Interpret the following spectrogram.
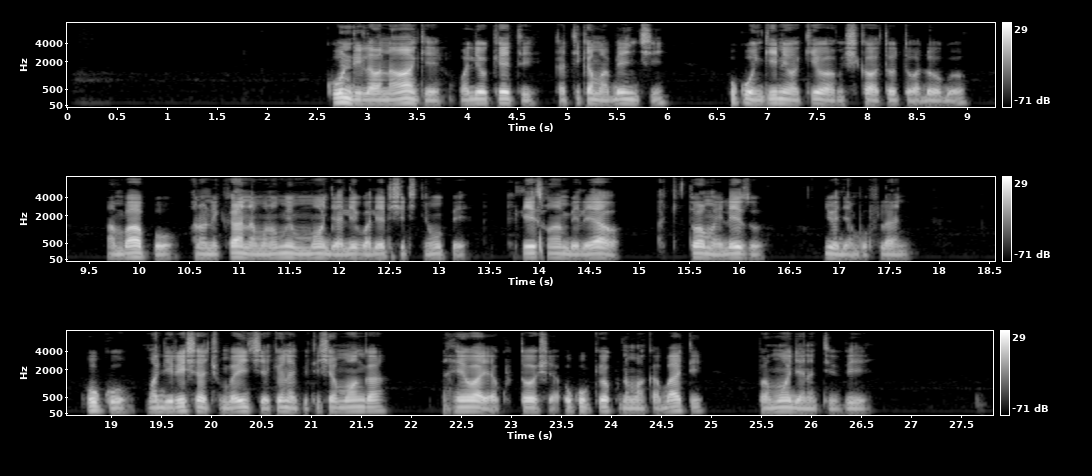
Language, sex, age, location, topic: Swahili, male, 25-35, Dar es Salaam, education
